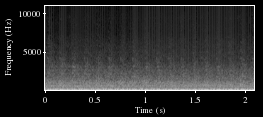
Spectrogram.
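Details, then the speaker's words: 4x4 heavy truck diesel revved to recharge air brake system to 8 bar after parking brake release; deep steady drone with even low pulsing, healthy normal compressor charging. "Donc on laisse recharger encore jusqu'à 8 bars. Vous pouvez accélérer, hein. Alors on y arrive."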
